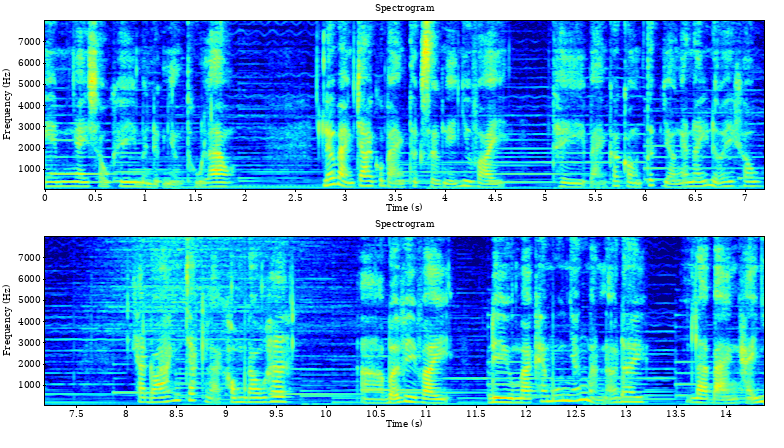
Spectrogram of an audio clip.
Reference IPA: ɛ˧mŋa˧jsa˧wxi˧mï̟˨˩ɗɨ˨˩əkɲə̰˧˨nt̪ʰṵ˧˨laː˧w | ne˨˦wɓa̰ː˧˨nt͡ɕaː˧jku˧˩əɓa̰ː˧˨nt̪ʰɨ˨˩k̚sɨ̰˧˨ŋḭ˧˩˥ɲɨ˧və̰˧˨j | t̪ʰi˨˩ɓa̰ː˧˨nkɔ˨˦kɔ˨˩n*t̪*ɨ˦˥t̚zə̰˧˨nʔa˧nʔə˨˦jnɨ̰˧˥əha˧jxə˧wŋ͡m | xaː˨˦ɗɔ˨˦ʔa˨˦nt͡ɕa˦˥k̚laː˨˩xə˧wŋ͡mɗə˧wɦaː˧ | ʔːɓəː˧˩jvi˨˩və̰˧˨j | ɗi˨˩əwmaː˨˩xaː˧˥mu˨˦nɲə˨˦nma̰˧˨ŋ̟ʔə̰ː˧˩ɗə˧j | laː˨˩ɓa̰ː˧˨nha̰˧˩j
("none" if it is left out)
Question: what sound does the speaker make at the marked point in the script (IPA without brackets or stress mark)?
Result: t̪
